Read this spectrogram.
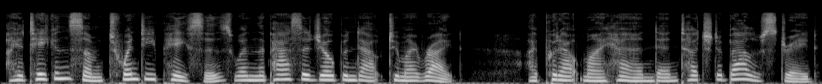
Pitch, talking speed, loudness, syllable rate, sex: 190 Hz, 170 wpm, -18 LUFS, 4.6 syllables/s, female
